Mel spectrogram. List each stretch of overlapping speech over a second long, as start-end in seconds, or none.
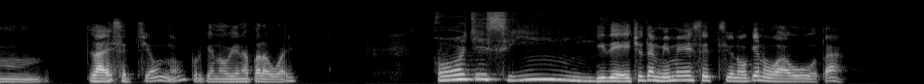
none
